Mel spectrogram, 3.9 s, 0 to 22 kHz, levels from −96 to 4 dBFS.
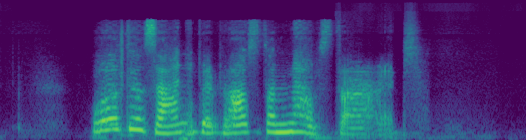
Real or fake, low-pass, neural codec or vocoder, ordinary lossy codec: fake; 19.8 kHz; codec, 44.1 kHz, 0.9 kbps, DAC; Opus, 32 kbps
